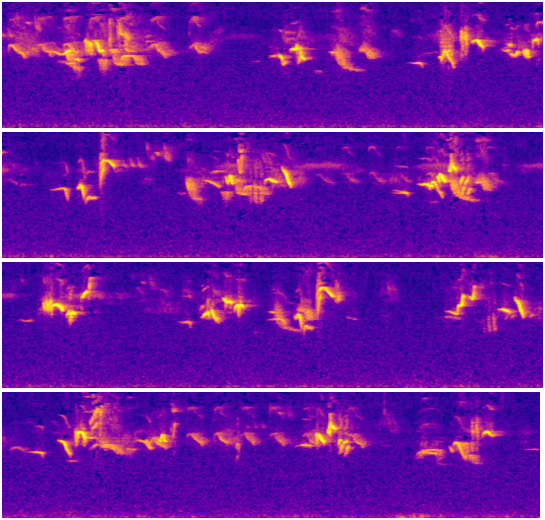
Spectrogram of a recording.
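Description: Bird song: short, quick chirping phrases repeating every second or two with brief pauses between them.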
